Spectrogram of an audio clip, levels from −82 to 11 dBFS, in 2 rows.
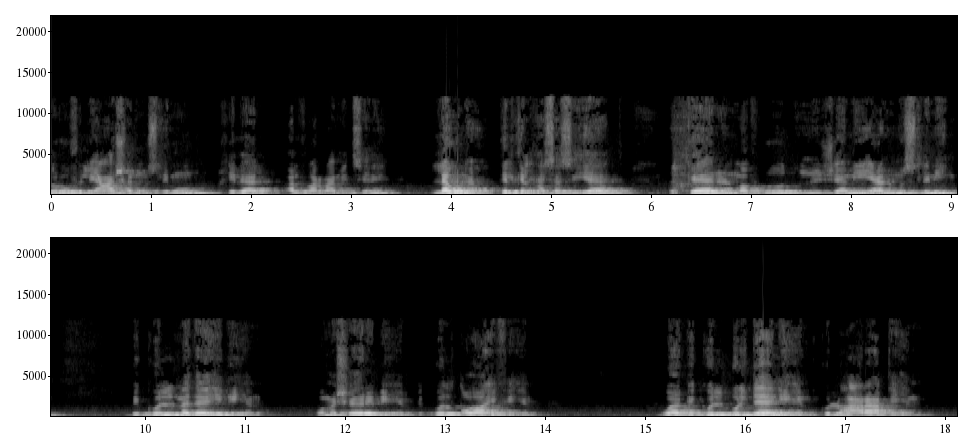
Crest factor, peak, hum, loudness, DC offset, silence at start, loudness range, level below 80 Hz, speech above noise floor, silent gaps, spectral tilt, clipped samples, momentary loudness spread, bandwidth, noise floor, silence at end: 18 dB; 0 dBFS; none; -17 LUFS; under 0.1%; 0 s; 3 LU; -52 dBFS; 44 dB; none; -8 dB/octave; under 0.1%; 17 LU; 12.5 kHz; -61 dBFS; 0.35 s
